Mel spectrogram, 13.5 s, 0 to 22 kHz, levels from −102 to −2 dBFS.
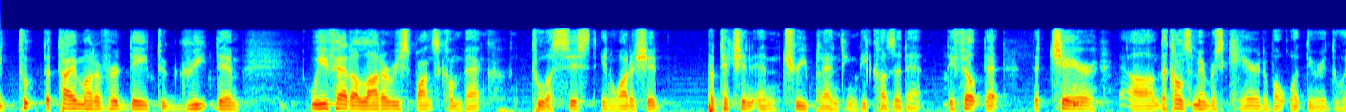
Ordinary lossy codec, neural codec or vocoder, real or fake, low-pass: AAC, 48 kbps; none; real; 7.2 kHz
